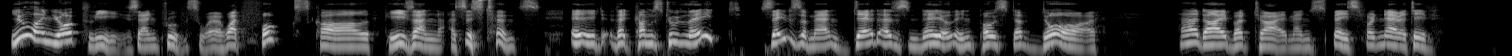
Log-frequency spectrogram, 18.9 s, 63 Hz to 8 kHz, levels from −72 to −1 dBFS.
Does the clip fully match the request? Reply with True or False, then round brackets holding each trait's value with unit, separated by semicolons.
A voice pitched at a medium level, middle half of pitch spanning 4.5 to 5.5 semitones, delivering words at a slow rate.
True (165 Hz; 4.9 semitones; 110 wpm)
